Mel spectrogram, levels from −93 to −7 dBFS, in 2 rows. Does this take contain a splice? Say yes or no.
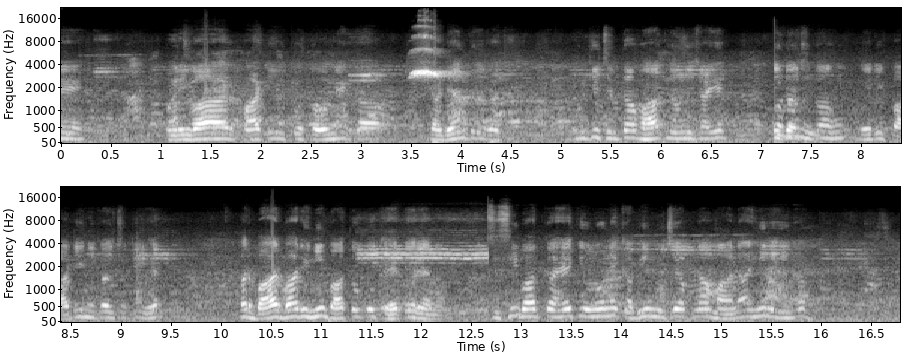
yes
